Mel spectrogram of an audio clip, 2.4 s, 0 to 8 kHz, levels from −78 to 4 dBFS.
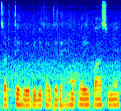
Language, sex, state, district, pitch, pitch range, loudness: Hindi, male, Rajasthan, Bikaner, 110 Hz, 105-110 Hz, -16 LUFS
